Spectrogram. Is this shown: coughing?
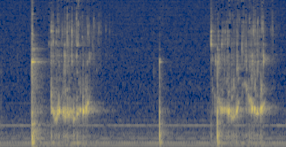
no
